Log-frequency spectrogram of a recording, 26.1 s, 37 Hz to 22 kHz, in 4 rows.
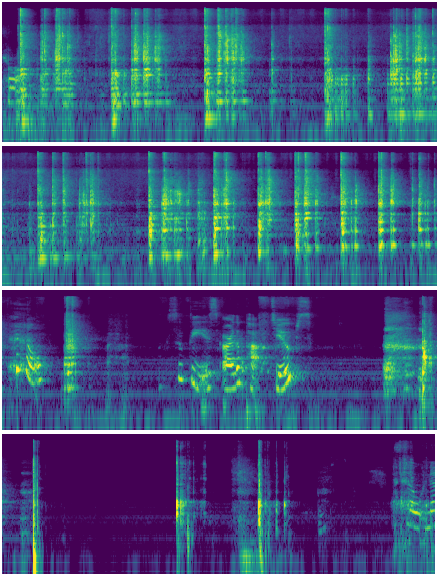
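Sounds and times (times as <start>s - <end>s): plastic pop tubes clicking: 0.2s - 13.1s, 14.0s - 14.3s.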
